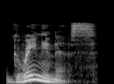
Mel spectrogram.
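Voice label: "graininess", English, British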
